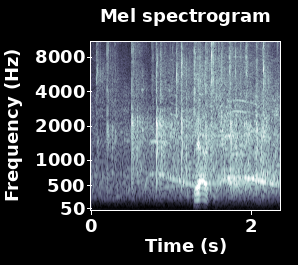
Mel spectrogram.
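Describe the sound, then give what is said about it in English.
Scattered applause from an audience, a short burst of uneven claps rising briefly, with a voice calling out over the clapping partway through. “Well, don't clap yet.”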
